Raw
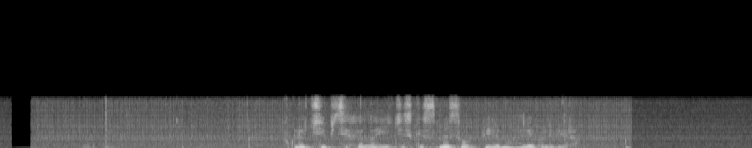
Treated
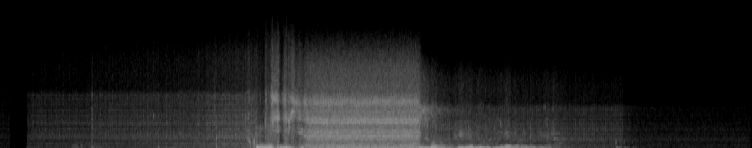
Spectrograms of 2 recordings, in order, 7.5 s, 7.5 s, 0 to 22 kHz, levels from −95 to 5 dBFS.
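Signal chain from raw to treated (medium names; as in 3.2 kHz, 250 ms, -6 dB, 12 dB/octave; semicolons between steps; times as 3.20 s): CVSD coder 64 kbps; Doppler pass-by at 3.05 s, 45 m/s, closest 5.1 m; feedback delay 81 ms, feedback 46%, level -8.5 dB; compressor with a negative ratio -38 dBFS, ratio -1; spectral freeze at 3.11 s, 1.08 s; loudspeaker Doppler distortion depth 0.11 ms; trim -2.5 dB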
